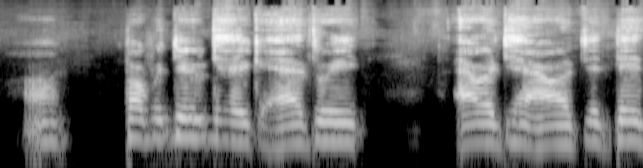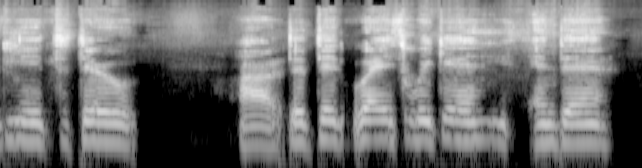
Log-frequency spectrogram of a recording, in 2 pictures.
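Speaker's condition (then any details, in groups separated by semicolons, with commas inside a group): Cerebral palsy; from birth, spastic quadriplegia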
